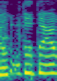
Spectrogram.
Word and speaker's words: JWT: ジョットと読むんだって JWT は。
